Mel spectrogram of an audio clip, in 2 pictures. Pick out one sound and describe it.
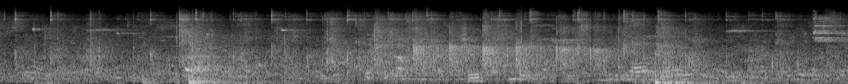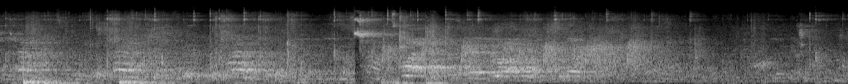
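Sneakers squeak on the floor of a large echoing hall.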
